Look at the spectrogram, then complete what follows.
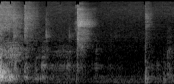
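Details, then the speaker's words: Old bicycle inner tube, removed and pumped up to test: sharp steady hiss fading then returning in spurts, air escaping through a big hole, probably a pinch flat; tube is junk, not patched. "nope stir here the leak so this tube is junk yeah big hole probably a pinch flat from right down low"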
